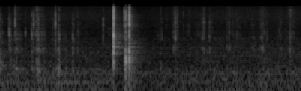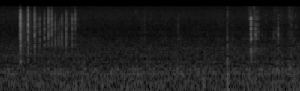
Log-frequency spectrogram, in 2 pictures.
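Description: Small metal clicks and scrapes as a screwdriver and fingers work old wiring off the terminals of a rusty hot wire relay. Two sharp clicks come about a second and a half in, followed by scattered light ticks.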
